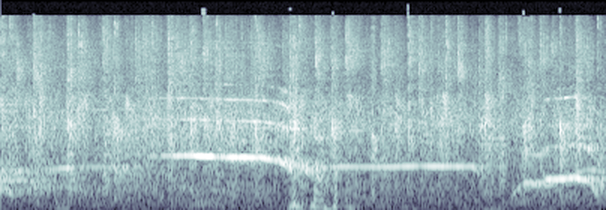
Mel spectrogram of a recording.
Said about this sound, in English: Listen to that crowd.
